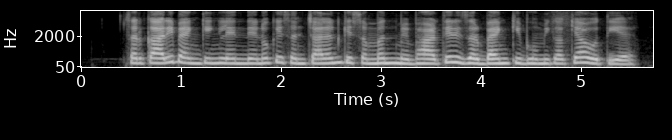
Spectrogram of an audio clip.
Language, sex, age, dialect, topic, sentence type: Hindi, female, 18-24, Hindustani Malvi Khadi Boli, banking, question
